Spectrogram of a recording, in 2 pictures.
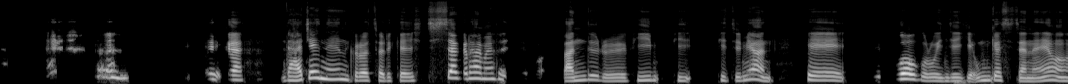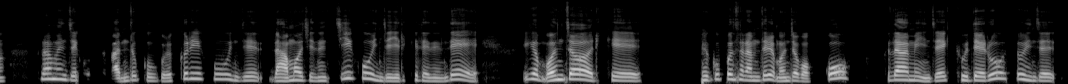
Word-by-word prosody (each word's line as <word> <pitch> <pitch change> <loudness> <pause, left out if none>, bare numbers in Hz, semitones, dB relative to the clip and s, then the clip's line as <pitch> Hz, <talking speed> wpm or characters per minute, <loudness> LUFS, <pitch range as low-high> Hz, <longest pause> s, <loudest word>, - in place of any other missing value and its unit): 아. 485 - -24 2.0
이게 245 - 0
그러니까 210 -1 +5 0.3
낮에는 235 +4 +3
그렇죠. 180 -2 0
이렇게 170 +1 -2
시 180 - -16
시작을 290 -3 +2
하면서 255 -3 +2
이제 - - -13
마 - - -19 0.3
만두를 160 -4 -2
비 190 +4 -4 0.2
빚 175 +9 -7 0.2
빚으면 185 0 -1 0.4
이렇게 195 -4 +1 0.3
이제 360 - -13
부엌으로 230 -10 +6
인제 155 0 -3
이게 150 -2 -3
옮겨지잖아요. 170 -1 -1 0.3
그러면 250 -1 +1
인제 200 -4 -2
거기서 475 - -25
만둣국을 160 0 -2
끓이고 255 +2 -2
인제 185 -2 -3
나머지는 170 +1 +1
찌고 275 -1 -1
인제 170 -8 -1
이렇게 170 +7 -3
되는데 165 +6 -1 0.5
이게 250 -1 +2
먼저 220 +3 +5
이렇게 170 -2 -1 0.6
배고픈 235 +4 0
사람들 215 0 +2
먼저 165 +3 +1
먹고 255 - +1 0.3
그다음에 200 -1 +4
인제 170 +4 0
교대로 200 +7 +2
또 245 - +1
인제 175 -6 0
195 Hz, 315 characters per minute, -22 LUFS, 170-235 Hz, 2.0 s, 부엌으로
